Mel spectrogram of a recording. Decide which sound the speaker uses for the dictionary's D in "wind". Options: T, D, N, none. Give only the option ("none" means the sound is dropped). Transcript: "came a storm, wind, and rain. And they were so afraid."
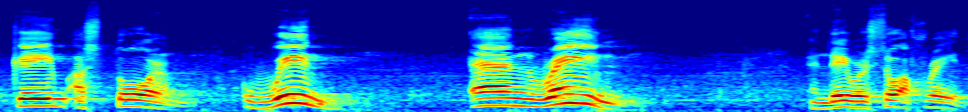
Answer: D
